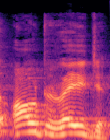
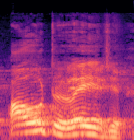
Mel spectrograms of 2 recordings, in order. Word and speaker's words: outrage: देखिए ए के ऊपर लकीर है, इसका मतलब ए यू जब होता है औ होता है, तो इसको औ, आउट ऐसे पढ़ेंगे। और ई आई होता है ए, और मैं आपको बताया था डी और वो जो 3 जैसा है, 3 जैसा जो है, अगर दोनों साथ में आएगा तो जो होता है सिंपल होता है, मीन्स आउटरेज।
